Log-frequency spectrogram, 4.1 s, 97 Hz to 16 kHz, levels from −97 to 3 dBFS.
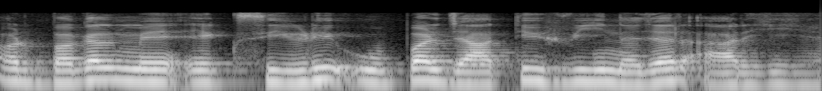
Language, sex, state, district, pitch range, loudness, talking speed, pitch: Hindi, male, Jharkhand, Ranchi, 150-165 Hz, -16 LUFS, 160 wpm, 160 Hz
